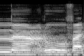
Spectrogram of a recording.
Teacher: karena di depannya ada mim kita masukin tanwinnya ke mim dengan dengungan marrufa dengungannya dua harakat Jangan sampai kurang ya.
